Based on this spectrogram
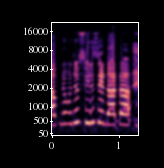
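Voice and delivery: high, wailing complaint; whiny fake crying. Wing wails at Lan Wang Ji for scolding him again, fake crying. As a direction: sob it out like a scolded child. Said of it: "ऐसे करके वो फिर से रोने लगा".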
